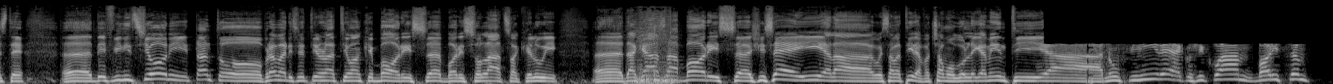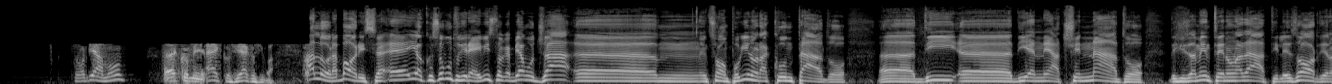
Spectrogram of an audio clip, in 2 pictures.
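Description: From 10.43 to 16.43 s the adaptive stream drops to a lower bitrate as throughput falls. Content above 2.5 kHz vanishes and codec artefacts jump abruptly, with no gap.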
